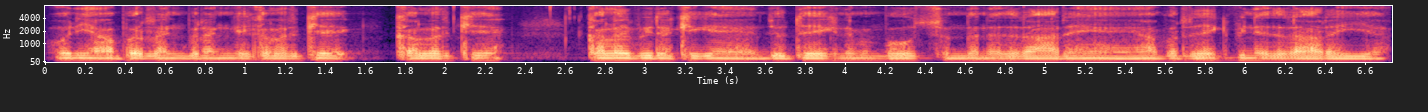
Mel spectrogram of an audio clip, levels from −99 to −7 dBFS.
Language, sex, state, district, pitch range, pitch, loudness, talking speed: Hindi, male, Rajasthan, Jaipur, 115-120 Hz, 120 Hz, -17 LUFS, 275 wpm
